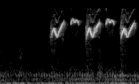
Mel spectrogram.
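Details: Gelatik batu (cinereous tit) singing in gacor style, a long song meant to prompt other tits to sing: after a short quiet start, three high, clear two-note phrases, each a steady whistle then a quick sweeping slur.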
